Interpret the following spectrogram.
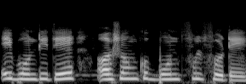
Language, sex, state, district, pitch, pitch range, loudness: Bengali, female, West Bengal, North 24 Parganas, 245 Hz, 235-260 Hz, -17 LUFS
